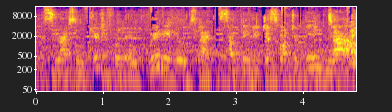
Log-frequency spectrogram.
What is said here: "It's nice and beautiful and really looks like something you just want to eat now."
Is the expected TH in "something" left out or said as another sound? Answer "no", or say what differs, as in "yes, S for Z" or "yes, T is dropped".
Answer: no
